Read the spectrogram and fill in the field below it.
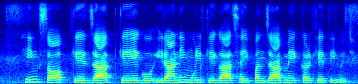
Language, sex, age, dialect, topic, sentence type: Magahi, female, 56-60, Western, agriculture, statement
